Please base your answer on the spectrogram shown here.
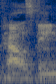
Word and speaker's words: Palestine: It was called Palestine, Texas, which is Palestine, but they pronounce it Palestine, just to be fun.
